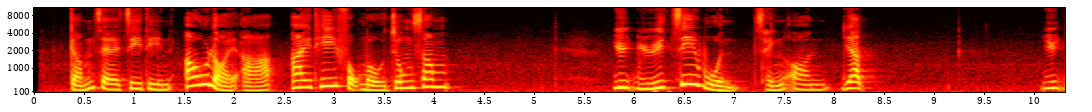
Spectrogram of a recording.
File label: Cantonese Clean, Cantonese Female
